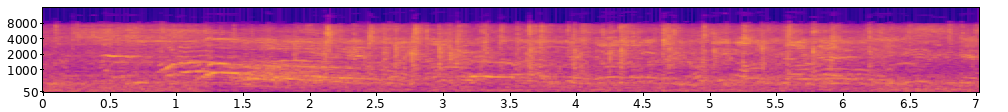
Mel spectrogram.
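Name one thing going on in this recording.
A crowd of young men cheers and shouts loudly.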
